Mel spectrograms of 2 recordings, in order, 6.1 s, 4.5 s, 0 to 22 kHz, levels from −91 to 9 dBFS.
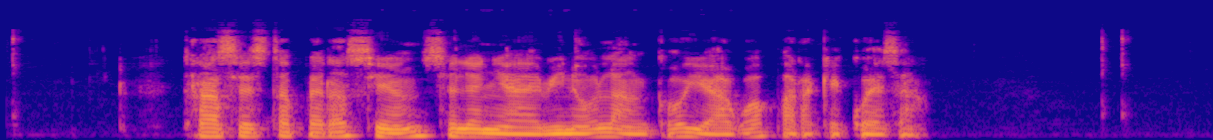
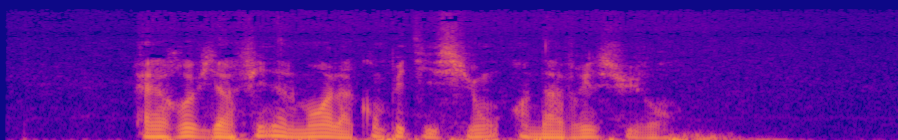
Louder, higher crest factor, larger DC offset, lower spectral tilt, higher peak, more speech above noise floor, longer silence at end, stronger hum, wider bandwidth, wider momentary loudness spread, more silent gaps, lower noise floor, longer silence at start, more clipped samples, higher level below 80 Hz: first, -17 LUFS vs -23 LUFS; about the same, 18 dB vs 18 dB; neither; second, -5 dB/octave vs -6.5 dB/octave; first, 0 dBFS vs -6 dBFS; first, 52 dB vs 36 dB; first, 1.45 s vs 0.55 s; neither; second, 9.4 kHz vs 16 kHz; second, 7 LU vs 12 LU; neither; first, -69 dBFS vs -58 dBFS; first, 0.9 s vs 0.7 s; neither; second, -60 dBFS vs -36 dBFS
